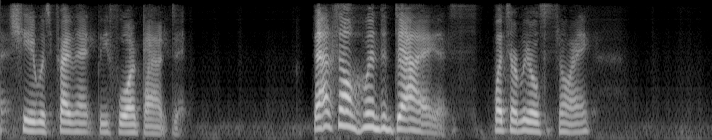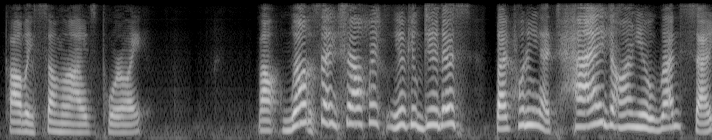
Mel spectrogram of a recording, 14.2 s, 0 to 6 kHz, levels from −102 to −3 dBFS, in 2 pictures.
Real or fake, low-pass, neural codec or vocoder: fake; 5.4 kHz; codec, 16 kHz, 0.5 kbps, FreqCodec, larger model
